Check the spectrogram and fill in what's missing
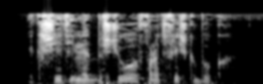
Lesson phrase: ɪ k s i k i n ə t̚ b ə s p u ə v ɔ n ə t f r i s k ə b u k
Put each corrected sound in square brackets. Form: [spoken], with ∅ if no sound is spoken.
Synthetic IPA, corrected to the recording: ɪ k s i [t] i n ə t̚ b ə s [t] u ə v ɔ n ə t f r i s k ə b u k

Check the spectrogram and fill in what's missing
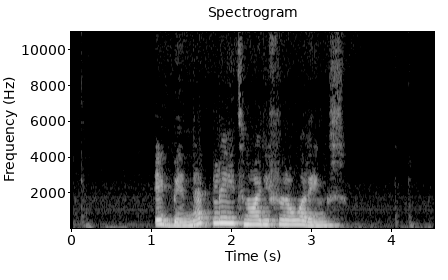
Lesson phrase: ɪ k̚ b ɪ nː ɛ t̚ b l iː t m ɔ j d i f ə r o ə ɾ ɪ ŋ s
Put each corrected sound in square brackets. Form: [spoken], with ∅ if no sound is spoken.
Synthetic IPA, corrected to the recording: ɪ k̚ b ɪ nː ɛ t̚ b l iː t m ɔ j d i f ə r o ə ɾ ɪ ŋ s

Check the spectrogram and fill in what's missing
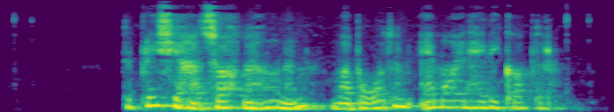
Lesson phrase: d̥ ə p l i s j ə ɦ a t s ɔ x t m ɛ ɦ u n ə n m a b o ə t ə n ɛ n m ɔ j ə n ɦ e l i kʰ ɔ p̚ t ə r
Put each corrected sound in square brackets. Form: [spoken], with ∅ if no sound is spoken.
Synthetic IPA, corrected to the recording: d̥ ə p l i s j ə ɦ a t s ɔ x t m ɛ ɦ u n ə n m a b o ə t ə n ɛ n m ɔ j ə n ɦ e l i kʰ ɔ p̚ t ə r

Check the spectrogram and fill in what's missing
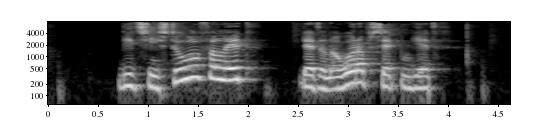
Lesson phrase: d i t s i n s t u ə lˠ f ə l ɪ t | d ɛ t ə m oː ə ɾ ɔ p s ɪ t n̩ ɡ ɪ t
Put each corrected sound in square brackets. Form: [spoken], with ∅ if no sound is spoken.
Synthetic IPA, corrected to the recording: d i t s i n s t u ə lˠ f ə l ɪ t | d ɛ t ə [n] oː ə ɾ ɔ p s ɪ t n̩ ɡ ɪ t

